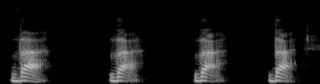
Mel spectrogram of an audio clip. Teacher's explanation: So instead of the tongue tip coming out between the teeth, the. Instead, you simply just bring your tongue tip forward and it hits the back of the front teeth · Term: voiced TH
